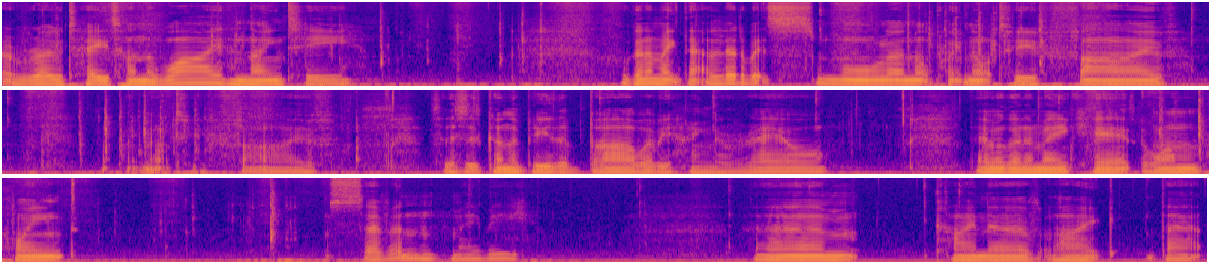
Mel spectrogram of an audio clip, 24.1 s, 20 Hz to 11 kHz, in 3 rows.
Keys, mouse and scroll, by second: 0.2 r, 5.3 click, 7.8 click, 11.1 click, 12.7 click, 14.9 click, 19.1 middle click, 20.9 middle click, 22.4 click.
